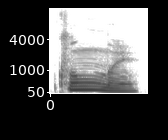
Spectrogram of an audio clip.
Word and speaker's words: 국물: The consonant 기역 is for G sound in English, so you can read it as 국. But it's paired with the nasal sound 미음, so it changes the pronunciation from a G sound to an NG sound, and you need to read it as 국물.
